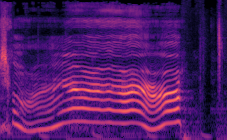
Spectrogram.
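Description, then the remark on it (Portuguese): A voice imitates a creaking door hinge with one drawn-out, wavering squeak that dips and rises in pitch for almost two seconds, fairly loud, then stops abruptly. “Bate na porta, a criança tá meio ressabiada, mas a porta, a dobradiça faz um...”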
